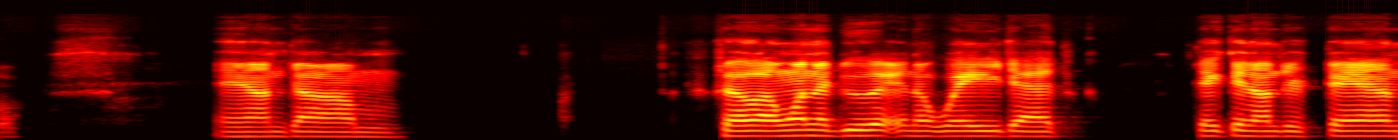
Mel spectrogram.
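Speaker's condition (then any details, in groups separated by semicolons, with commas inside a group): Cerebral palsy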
